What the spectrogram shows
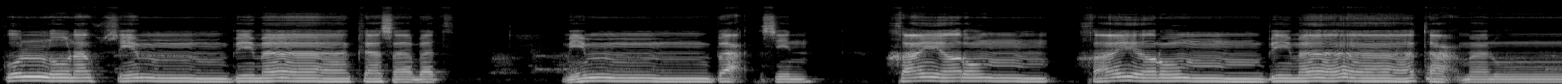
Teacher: Ketika ada nun sukun, ketika ada tanwin bertemu dengan huruf ba, maka suara nun sukunnya atau suara tanwinnya dirubah menjadi suara mim dengan disertai suara mendengung. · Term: iqlab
